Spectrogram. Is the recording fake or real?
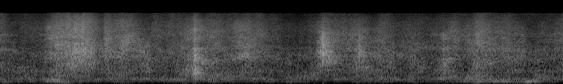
fake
